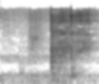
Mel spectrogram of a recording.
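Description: Metal spoon clinking against a bowl of instant noodles, a quiet handling rustle followed by two sharp close clinks and scraping, with no talk.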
